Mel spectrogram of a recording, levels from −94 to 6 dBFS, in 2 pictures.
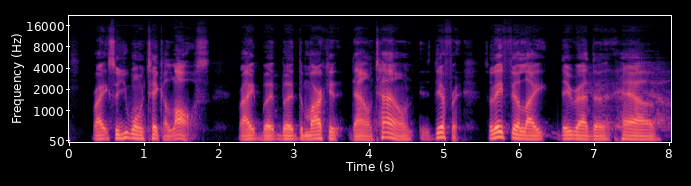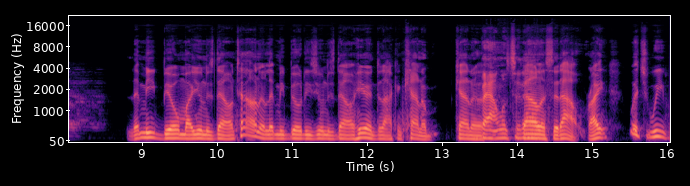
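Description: A speech recording with feedback echo between two devices from 6.82 to 8.55 s: a second device on the same call replays this microphone's signal, which is captured again outside the echo canceller's reach, so the speech returns roughly every 300 ms at about -20 dB.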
